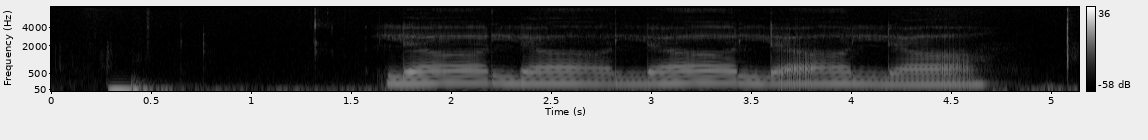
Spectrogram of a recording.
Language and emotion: Russian, sad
